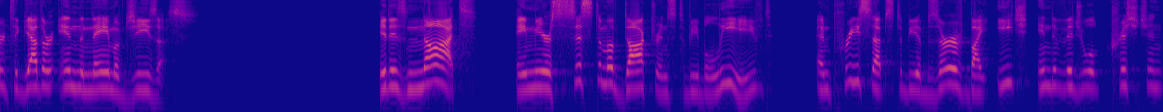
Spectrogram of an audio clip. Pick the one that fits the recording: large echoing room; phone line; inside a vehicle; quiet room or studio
large echoing room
